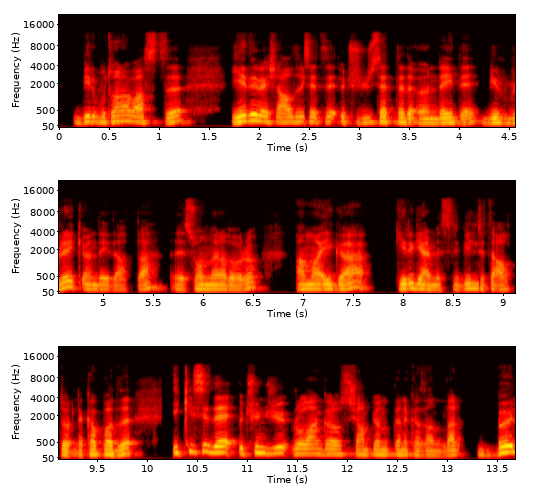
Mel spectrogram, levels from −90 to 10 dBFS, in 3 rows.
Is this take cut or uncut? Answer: cut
